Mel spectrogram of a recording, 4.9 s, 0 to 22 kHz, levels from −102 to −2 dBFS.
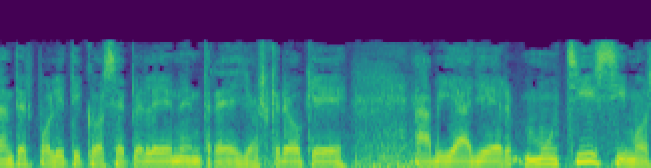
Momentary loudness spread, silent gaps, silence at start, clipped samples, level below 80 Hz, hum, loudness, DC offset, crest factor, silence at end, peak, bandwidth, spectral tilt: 6 LU; none; 0 s; under 0.1%; -32 dBFS; none; -16 LUFS; 1%; 12 dB; 0 s; -4 dBFS; 8 kHz; -5.5 dB/octave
